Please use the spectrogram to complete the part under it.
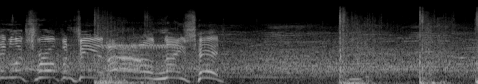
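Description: Players collide with heavy thuds.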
